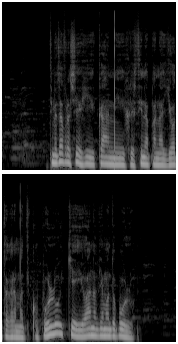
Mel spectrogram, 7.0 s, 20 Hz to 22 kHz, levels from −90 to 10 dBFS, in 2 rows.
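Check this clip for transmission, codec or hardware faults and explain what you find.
Two sharp clicks mark a fault, at 2.24 s and 3.83 s: a file header played as audio. Joined WAV pieces kept their headers, so header bytes play as samples, giving a loud snap. A waveform shows a spike there, a spectrogram a thin full-band vertical line.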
